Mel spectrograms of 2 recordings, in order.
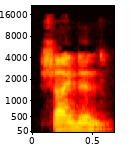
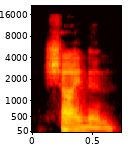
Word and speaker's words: scheinen: Scheinen, of course. – That's spelled Scheinen. So SCH gives us the sh sound, shinen.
